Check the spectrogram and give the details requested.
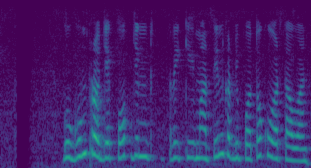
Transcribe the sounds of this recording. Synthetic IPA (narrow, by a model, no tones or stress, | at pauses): ɡuɡʊmpɾɔd͡ʒɛk̚pɔp̚d͡ʒɨŋrikimart̪inkərdipɔt̪ɔkuwart̪awan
